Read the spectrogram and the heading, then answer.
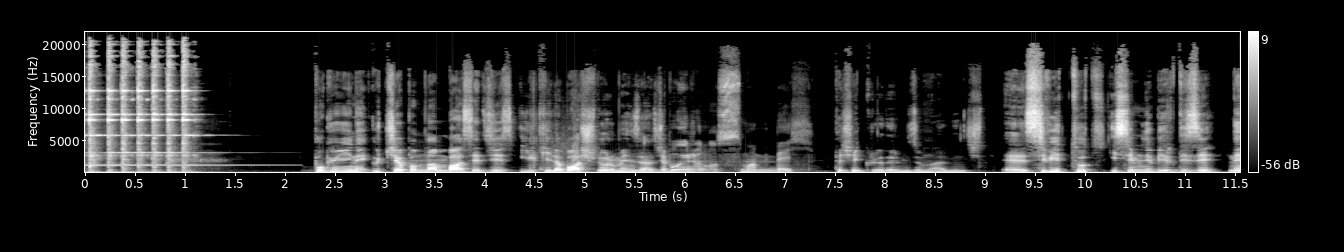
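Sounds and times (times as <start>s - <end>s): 
bright bell ringing: 0.0s - 2.2s
speech: 2.3s - 11.5s.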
